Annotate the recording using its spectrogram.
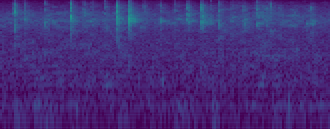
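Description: Faint typing on a computer keyboard: a quick, uneven run of keystrokes as a short phrase is typed.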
